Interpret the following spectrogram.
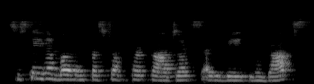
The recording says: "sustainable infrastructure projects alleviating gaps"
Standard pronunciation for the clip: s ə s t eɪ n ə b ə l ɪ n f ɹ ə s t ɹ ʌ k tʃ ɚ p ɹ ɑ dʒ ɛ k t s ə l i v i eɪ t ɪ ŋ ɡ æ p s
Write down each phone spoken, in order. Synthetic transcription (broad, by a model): s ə s t eɪ n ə b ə l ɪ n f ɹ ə s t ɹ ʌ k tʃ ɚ p ɹ ɑ dʒ ɛ k t s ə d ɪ b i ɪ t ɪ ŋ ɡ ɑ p s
